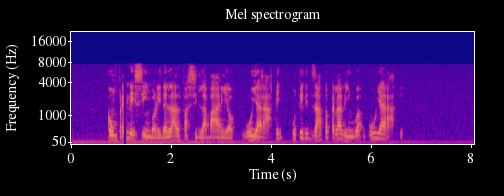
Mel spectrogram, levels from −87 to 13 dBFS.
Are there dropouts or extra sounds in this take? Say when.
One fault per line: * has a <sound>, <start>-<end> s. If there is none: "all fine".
* has a dropout, 1.0-1.1 s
